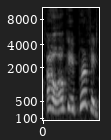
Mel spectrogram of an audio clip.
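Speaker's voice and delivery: ordinary talk, nothing marked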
